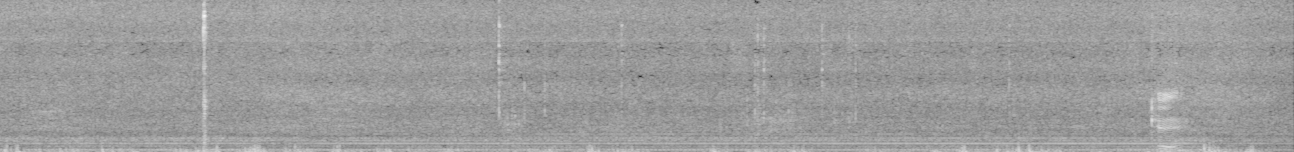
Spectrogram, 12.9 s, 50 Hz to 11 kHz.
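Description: A lathe turning at about 330 RPM cuts UHMW plastic, giving a steady machine hum and whir with irregular scraping bursts from the cut, close and continuous, with a brief spoken word near the end.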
